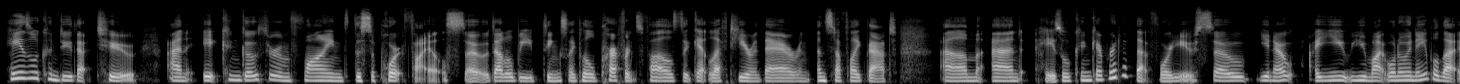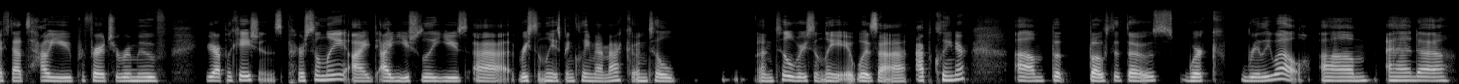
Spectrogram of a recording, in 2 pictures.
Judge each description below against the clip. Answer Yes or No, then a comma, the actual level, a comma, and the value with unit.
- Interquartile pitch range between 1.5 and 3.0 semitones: Yes, narrow, 2.4 semitones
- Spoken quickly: No, average, 195 wpm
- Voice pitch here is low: No, medium, 175 Hz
